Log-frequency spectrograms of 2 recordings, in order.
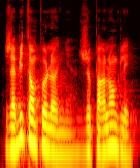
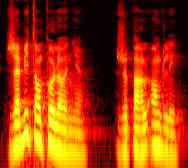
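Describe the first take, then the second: First: It is spoken faster with small breaks. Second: It is spoken slowly with clear breaks.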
